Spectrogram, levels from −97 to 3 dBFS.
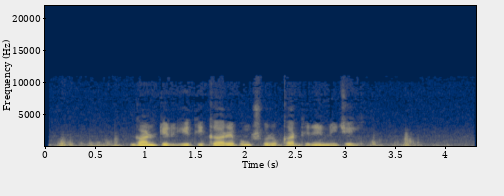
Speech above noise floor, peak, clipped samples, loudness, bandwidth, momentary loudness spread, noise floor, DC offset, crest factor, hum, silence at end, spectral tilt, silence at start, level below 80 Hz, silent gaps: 31 dB; -2 dBFS; under 0.1%; -20 LUFS; 6.4 kHz; 20 LU; -50 dBFS; under 0.1%; 18 dB; none; 0.6 s; -9 dB/octave; 0.1 s; -42 dBFS; none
